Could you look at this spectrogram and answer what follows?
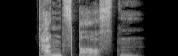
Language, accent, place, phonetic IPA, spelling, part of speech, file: German, Germany, Berlin, [ˈtant͡sbaːɐ̯stn̩], tanzbarsten, adjective, De-tanzbarsten.ogg
- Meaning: 1. superlative degree of tanzbar 2. inflection of tanzbar: strong genitive masculine/neuter singular superlative degree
